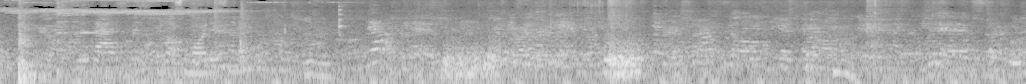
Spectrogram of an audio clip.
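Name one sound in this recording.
Utensils clink against plates.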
